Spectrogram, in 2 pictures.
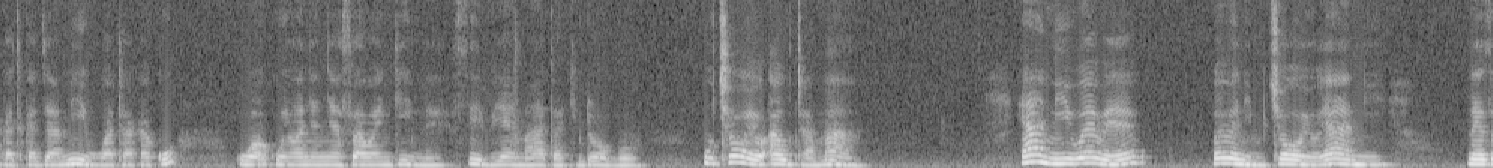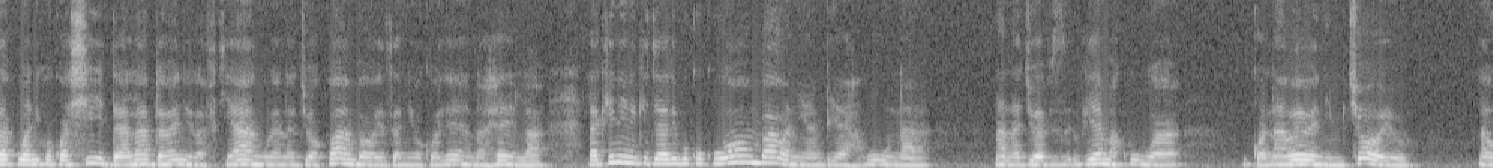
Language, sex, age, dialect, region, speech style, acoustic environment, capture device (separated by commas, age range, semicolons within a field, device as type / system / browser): Swahili, female, 25-34, Kenya - Mombasa, Kenya, relaxed, nature, desktop / Windows / Edge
